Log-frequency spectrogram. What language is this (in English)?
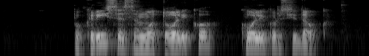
Slovenian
